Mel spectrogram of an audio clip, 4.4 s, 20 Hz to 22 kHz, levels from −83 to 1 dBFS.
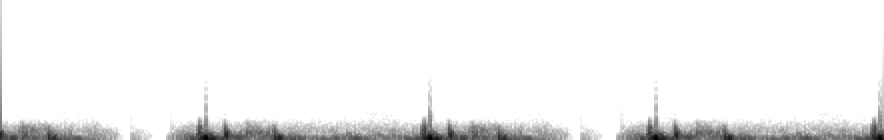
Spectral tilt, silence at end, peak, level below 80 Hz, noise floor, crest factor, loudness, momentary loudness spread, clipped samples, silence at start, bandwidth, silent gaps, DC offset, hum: -15 dB/octave; 0 s; 0 dBFS; -20 dBFS; -35 dBFS; 20 dB; -22 LUFS; 20 LU; under 0.1%; 0 s; 0.7 kHz; 0.61-0.65 s, 0.78-0.83 s, 2.86-2.90 s, 3.03-3.08 s; under 0.1%; none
